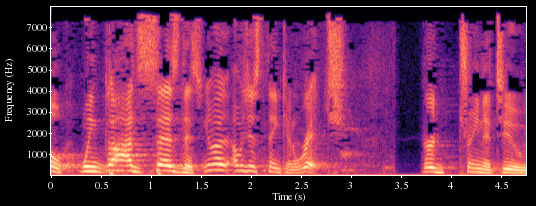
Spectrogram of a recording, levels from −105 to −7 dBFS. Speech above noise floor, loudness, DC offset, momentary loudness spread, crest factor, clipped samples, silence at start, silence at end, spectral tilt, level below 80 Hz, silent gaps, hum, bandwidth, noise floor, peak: 29 dB; -17 LUFS; 2%; 9 LU; 16 dB; under 0.1%; 0 s; 0 s; -4.5 dB/octave; -44 dBFS; none; none; 8 kHz; -46 dBFS; 0 dBFS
